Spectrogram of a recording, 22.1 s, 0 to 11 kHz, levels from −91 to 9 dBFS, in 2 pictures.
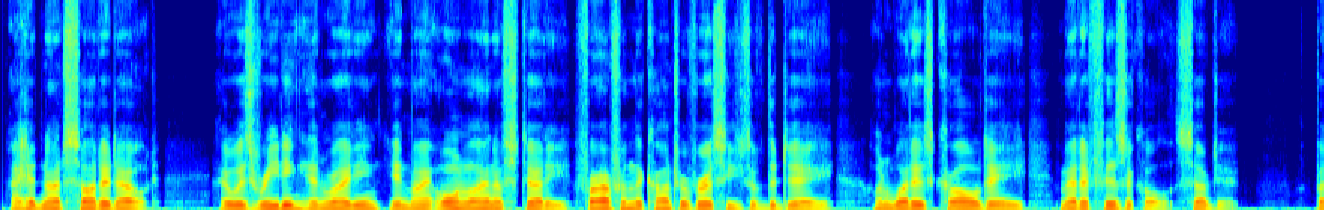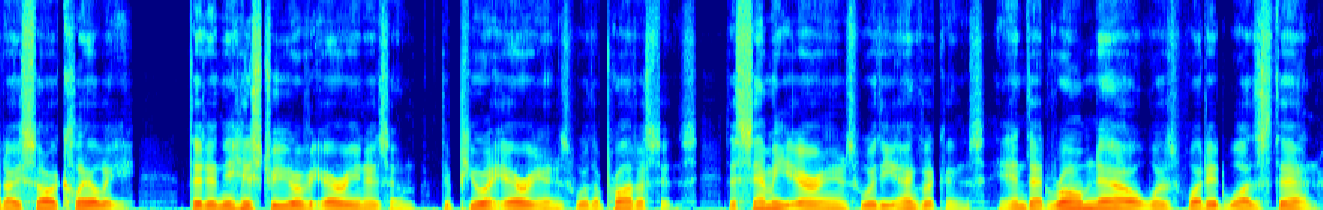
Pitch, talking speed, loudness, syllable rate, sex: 120 Hz, 170 wpm, -18 LUFS, 4.6 syllables/s, male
